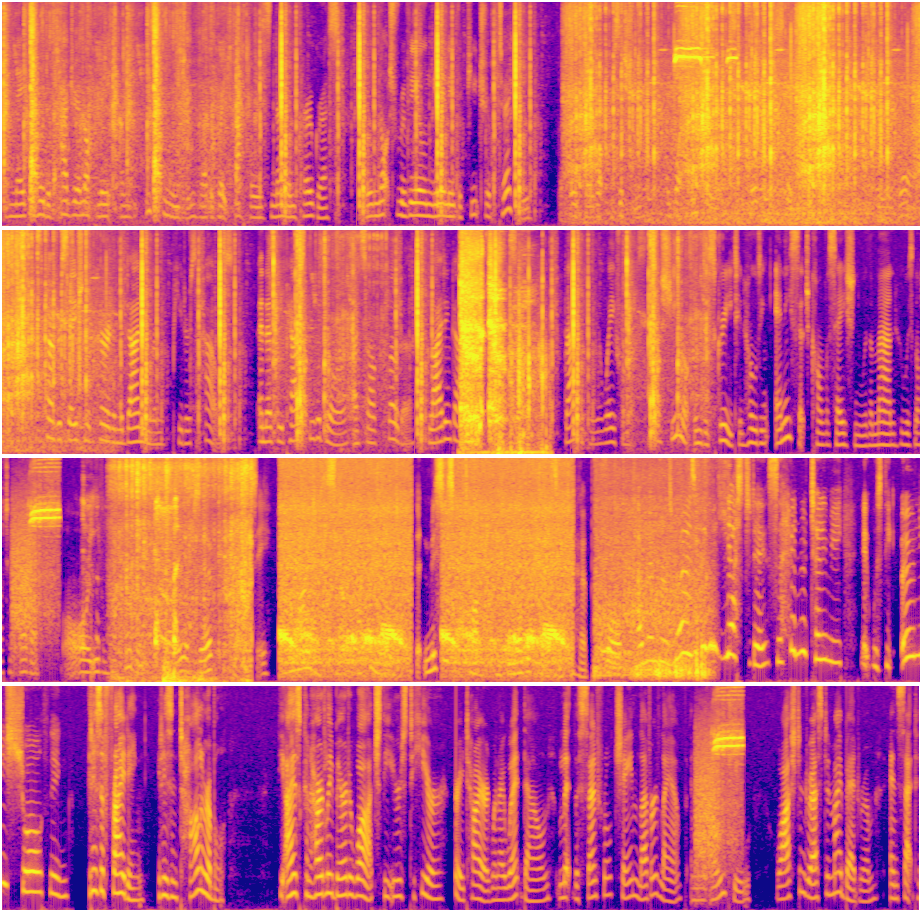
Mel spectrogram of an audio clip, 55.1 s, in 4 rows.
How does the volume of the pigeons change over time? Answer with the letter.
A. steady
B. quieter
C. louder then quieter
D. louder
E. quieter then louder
D.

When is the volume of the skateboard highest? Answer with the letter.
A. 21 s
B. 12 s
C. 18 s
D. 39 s
B.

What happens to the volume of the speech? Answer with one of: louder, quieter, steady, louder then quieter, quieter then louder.
louder then quieter.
